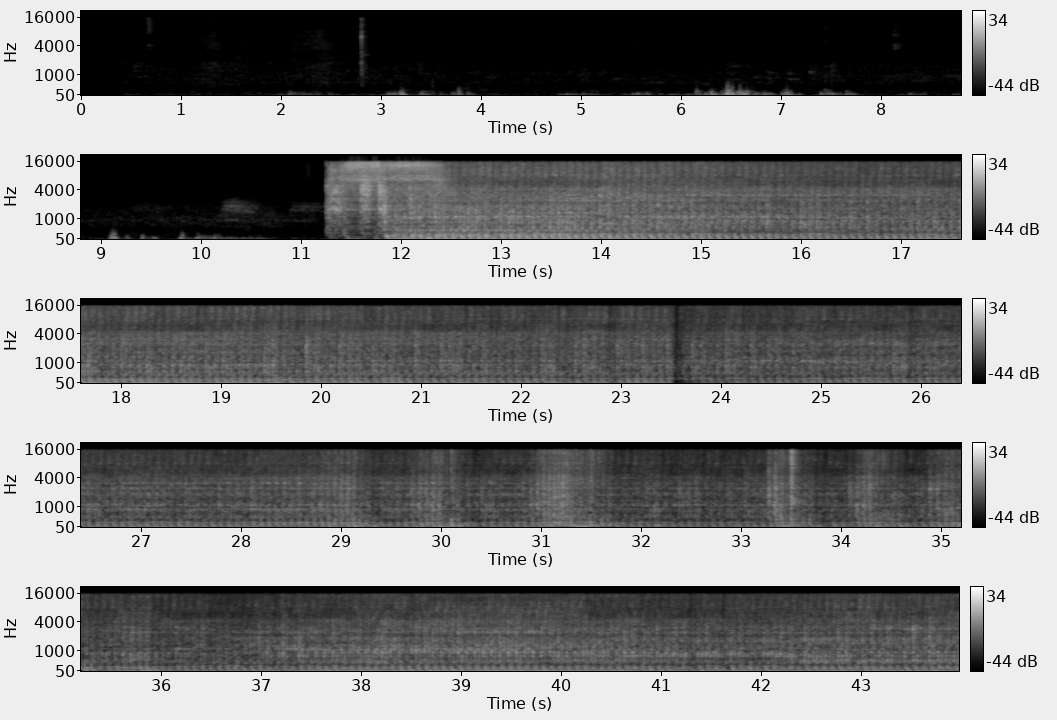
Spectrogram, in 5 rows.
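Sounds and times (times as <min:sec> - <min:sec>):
motorcycle engine starting and idling: 0:11.2 - 0:43.9.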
